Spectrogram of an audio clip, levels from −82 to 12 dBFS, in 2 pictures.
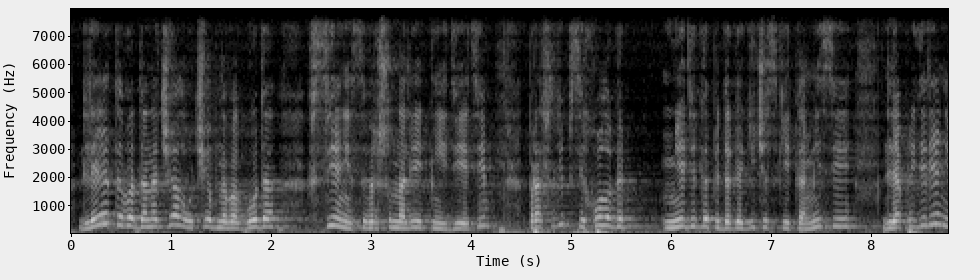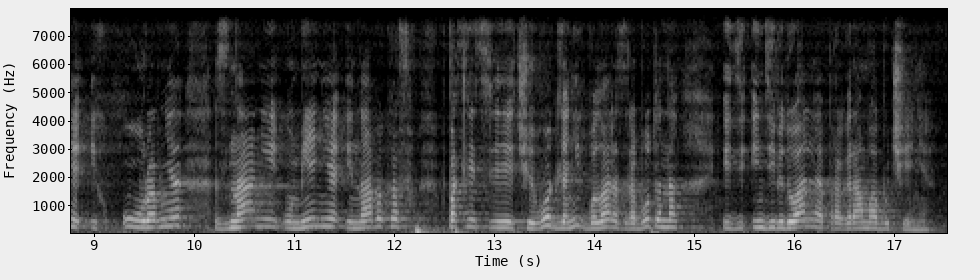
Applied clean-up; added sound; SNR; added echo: none; none; none; reverberation time 1.1 s.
